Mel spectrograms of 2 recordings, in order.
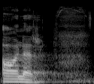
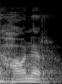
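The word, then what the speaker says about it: Honor: जैसे honesty, ऑनरेडी, ऑनर। जो mobile आता है हम उसको बोलते हैं, कुछ लोग बोलते हैं हॉनर, वो हॉनर नहीं, एच साइलेंट होता है।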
